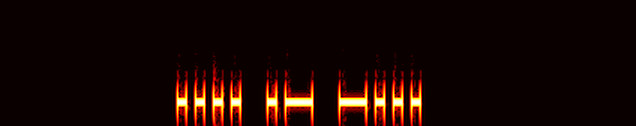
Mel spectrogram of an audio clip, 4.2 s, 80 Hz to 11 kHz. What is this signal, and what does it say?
Morse code, heard as a keyed tone, about 20 wpm, 700 Hz. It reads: HAB
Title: Build A Word - 1 Letter At A Time - 5-Letter Words - 20wpm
